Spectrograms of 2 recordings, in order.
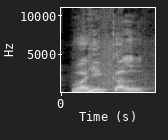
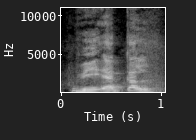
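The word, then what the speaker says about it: vehicle: Fourth one इज व्हीकल, नॉट व्हीकल। सही उच्चारण है इसका, प्रोनाउंसिएशन है व्हीकल।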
